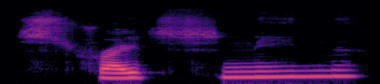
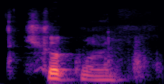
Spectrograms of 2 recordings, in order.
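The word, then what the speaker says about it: strychnine: cage, intending to lethally inject the shark with stretching. I think that's how you say it. Strickenine. Strick nine.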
